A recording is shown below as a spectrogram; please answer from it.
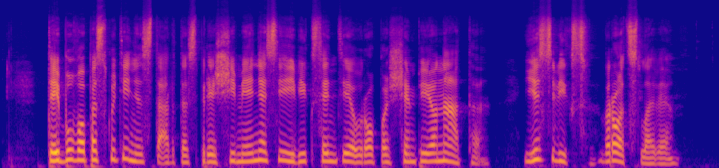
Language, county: Lithuanian, Vilnius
